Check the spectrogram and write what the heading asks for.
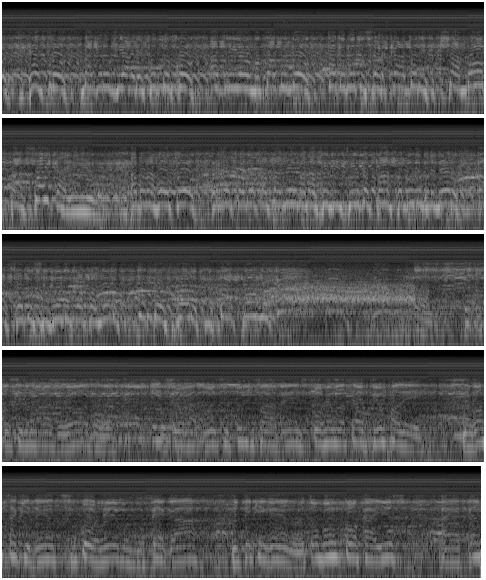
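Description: A man's voice talking throughout, football broadcast commentary, over a steady background haze. The background changes abruptly a little before halfway through.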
